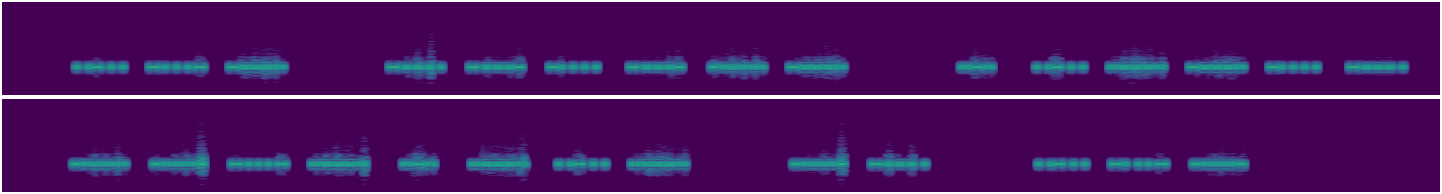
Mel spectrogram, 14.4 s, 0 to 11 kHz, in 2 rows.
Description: Hellschreiber (Feld-Hell, 122.5 baud), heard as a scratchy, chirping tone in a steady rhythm, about 1000 Hz. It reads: THE PALACE ITSELF CONSISTS OF TWO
